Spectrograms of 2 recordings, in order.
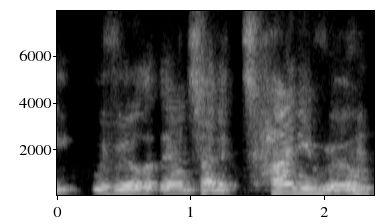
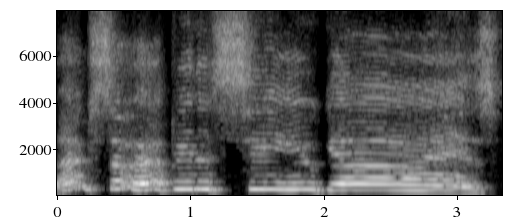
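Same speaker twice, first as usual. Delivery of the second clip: play-acted very high, drawn-out weepy sob; 11 semitones higher, 3 dB louder than usual. Recapping the scene where the Straw Hats find Chopper: imitating Chopper crying. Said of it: "Chopper crying, going like".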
